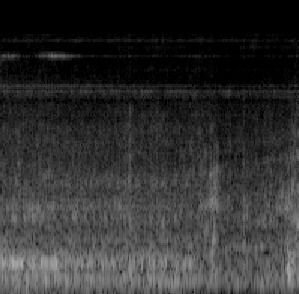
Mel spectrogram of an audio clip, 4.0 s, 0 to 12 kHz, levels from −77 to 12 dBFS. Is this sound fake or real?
fake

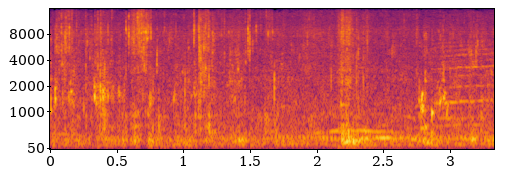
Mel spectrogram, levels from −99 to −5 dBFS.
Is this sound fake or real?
fake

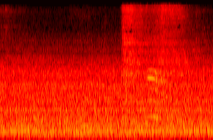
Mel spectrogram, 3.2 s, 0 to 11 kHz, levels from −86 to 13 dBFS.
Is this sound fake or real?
real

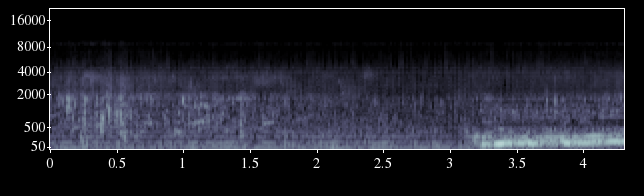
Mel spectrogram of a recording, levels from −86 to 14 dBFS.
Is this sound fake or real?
fake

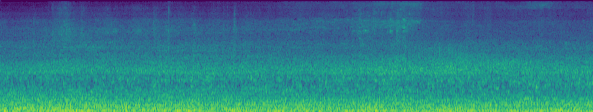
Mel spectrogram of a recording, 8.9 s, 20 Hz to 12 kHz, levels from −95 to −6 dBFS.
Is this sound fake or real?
real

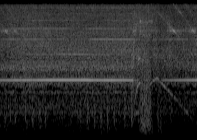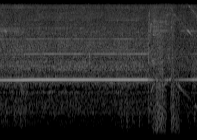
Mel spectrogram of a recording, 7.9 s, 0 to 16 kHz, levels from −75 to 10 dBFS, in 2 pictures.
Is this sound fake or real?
real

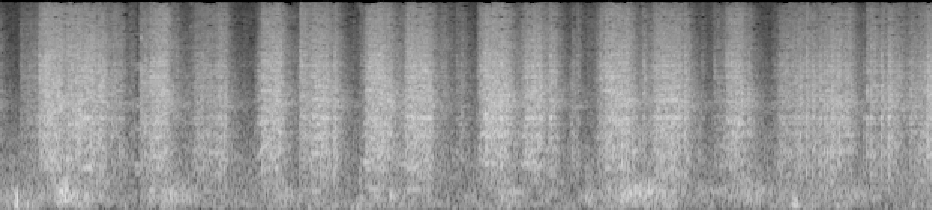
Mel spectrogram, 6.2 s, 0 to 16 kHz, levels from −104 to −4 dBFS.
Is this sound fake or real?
fake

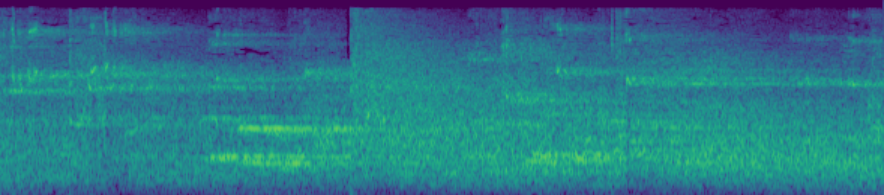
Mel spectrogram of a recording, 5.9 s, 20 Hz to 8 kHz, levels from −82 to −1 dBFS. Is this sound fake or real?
real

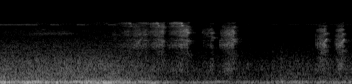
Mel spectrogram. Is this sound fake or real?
real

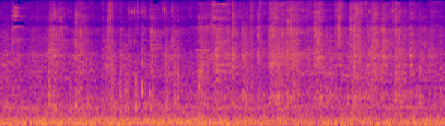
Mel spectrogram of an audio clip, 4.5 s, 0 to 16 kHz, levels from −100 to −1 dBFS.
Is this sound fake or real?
fake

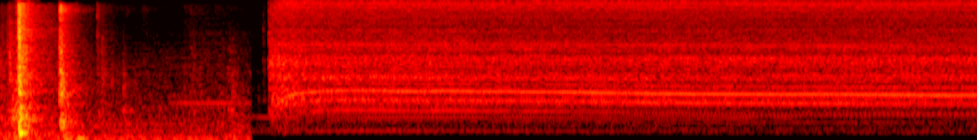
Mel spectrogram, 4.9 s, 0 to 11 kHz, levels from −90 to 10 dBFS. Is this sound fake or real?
real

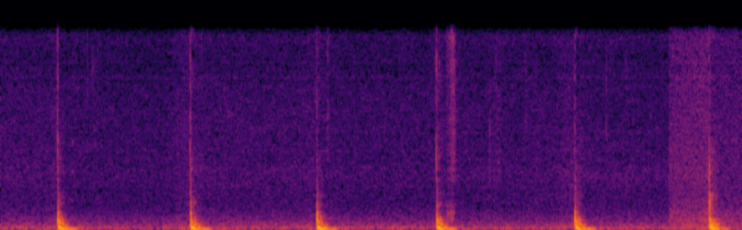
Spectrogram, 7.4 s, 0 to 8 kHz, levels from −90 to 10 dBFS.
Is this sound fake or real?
fake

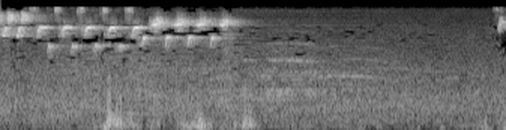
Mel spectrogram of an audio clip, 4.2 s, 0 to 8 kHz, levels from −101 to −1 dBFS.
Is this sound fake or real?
real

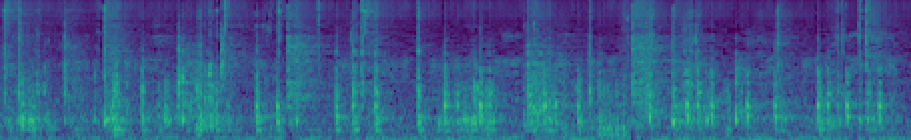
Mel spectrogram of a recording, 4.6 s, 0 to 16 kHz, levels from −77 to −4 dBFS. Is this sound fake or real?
real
